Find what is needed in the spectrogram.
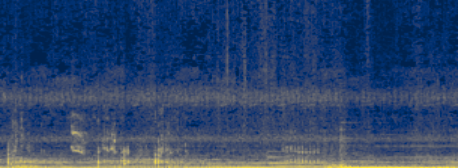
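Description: Adolescent lions growling low over a small cub, the growls loudest just past halfway, with a few short high cries from the cub early on.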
